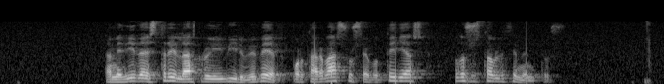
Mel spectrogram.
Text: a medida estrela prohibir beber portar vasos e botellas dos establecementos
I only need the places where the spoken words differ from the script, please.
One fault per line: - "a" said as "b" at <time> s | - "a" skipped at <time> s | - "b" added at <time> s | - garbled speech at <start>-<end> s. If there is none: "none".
none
